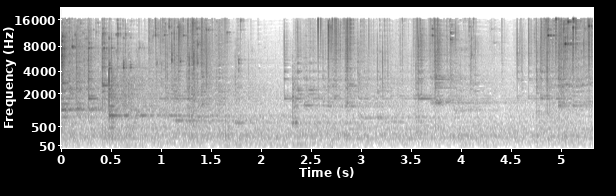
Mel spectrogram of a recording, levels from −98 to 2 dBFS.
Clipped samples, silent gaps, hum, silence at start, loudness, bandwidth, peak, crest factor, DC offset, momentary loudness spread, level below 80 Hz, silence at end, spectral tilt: under 0.1%; none; none; 0 s; -33 LUFS; 17.5 kHz; -6 dBFS; 32 dB; under 0.1%; 18 LU; -84 dBFS; 0 s; 3 dB/octave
